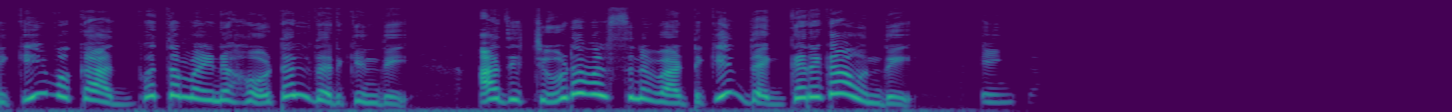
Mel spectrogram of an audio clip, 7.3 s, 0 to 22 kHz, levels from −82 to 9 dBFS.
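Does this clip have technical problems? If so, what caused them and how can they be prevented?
No, there's nothing wrong to fix in this speech, and the gentle fade-out that begins around 4.5 s and finishes at 5.23 s is just the ending easing away smoothly, with no click or hard edge.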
